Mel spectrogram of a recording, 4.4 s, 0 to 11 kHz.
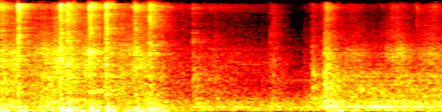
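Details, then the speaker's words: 1941 Dodge half-ton pickup, first run after 39 years sitting, with the carb cleaned, a 6V battery on a temporary clip wire and a temporary fuel system: uneven mechanical chatter over a low rumble, a few ticks at first, then it settles into a steady normal idle. It ran about 10 minutes; rusted internals were found later. "hey we're running okay well we just had a run in there for for probably 10 minutes"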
